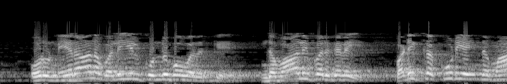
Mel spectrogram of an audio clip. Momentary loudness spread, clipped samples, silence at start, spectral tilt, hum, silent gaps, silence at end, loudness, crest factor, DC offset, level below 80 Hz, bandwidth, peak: 9 LU; 0.7%; 0.3 s; -7.5 dB/octave; none; none; 0 s; -11 LUFS; 10 dB; under 0.1%; -58 dBFS; 6 kHz; 0 dBFS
